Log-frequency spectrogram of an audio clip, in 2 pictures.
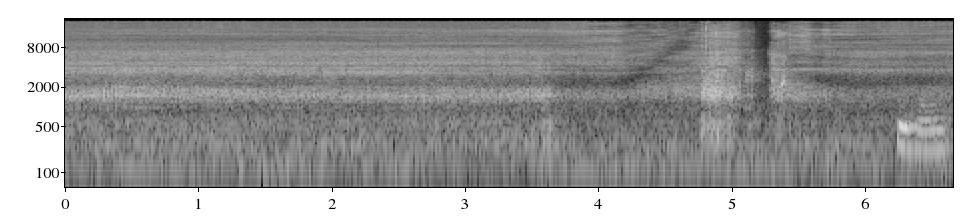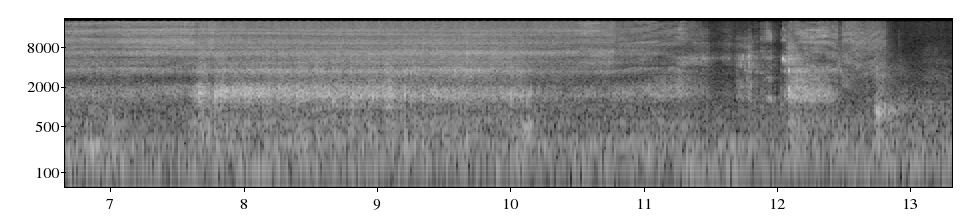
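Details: Dental drill steadily whining with short pauses and suction hiss as it drills pilot holes in a woman's anesthetized upper jaw for 10 mini implants (full upper roundhouse restoration; anterior bone 11–12 mm high, 10 mm implants posteriorly).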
